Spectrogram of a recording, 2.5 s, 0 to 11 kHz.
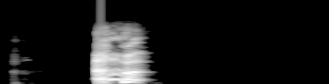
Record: {"cough_length": "2.5 s", "cough_amplitude": 32767, "cough_signal_mean_std_ratio": 0.27, "survey_phase": "alpha (2021-03-01 to 2021-08-12)", "age": "18-44", "gender": "Female", "wearing_mask": "No", "symptom_cough_any": true, "symptom_new_continuous_cough": true, "symptom_fatigue": true, "symptom_change_to_sense_of_smell_or_taste": true, "symptom_loss_of_taste": true, "smoker_status": "Never smoked", "respiratory_condition_asthma": false, "respiratory_condition_other": false, "recruitment_source": "Test and Trace", "submission_delay": "2 days", "covid_test_result": "Positive", "covid_test_method": "RT-qPCR", "covid_ct_value": 18.5, "covid_ct_gene": "N gene", "covid_ct_mean": 19.1, "covid_viral_load": "530000 copies/ml", "covid_viral_load_category": "Low viral load (10K-1M copies/ml)"}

